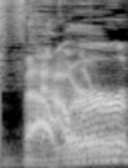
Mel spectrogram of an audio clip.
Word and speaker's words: Valor: And I actually don't know how that is pronounced. I pronounced it Valyor, but it is... I think it's Valor. Like the word.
